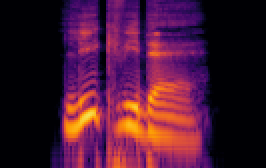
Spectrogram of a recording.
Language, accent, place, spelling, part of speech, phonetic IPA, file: German, Germany, Berlin, Liquidä, noun, [ˈliːkvidɛ], De-Liquidä.ogg
- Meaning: plural of Liquida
